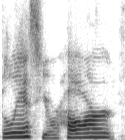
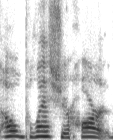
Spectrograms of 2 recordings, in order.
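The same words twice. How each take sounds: First: "Bless your heart" stretched slow in a Southern drawl. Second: Soft, slow "Oh, bless your heart" full of sympathy; tender bless your heart. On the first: Shown as a demonstration. Explaining Southern phrase to chat, slow drawl. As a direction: lean into the Southern phrase, slowly. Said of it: "It doesn't always mean kiss my ass". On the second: Retold or imitated. Explaining to chat the kind meaning, soft and tender. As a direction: say it gently, like real pity. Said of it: "That means".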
